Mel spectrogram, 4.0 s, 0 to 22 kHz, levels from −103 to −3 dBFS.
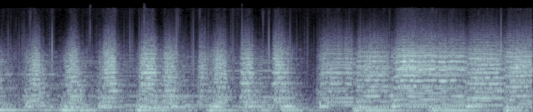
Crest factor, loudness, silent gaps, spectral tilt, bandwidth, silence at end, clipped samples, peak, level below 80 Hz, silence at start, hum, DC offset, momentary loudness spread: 16 dB; -25 LUFS; none; -5 dB/octave; 15.5 kHz; 0 s; under 0.1%; -10 dBFS; -38 dBFS; 0 s; none; under 0.1%; 7 LU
